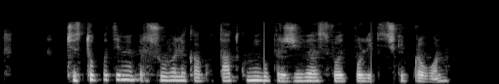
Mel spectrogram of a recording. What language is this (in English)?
Macedonian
